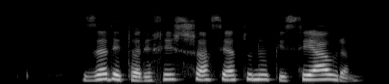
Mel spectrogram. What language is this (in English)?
Pashto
